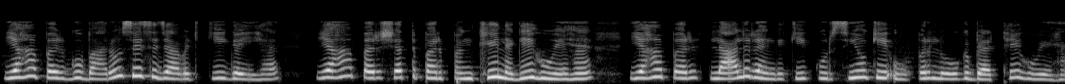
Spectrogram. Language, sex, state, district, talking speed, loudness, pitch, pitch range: Hindi, female, Bihar, Gopalganj, 155 wpm, -18 LUFS, 285 Hz, 260-315 Hz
